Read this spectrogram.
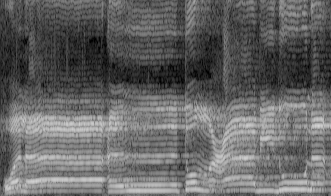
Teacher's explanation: انتم میں نون ساکن کے بعد تا آیا ہے تو اس کے لیے کیا ہوگا قاعدہ، یہاں پر نون ساکن کا اخفا ہوگا، یہاں پہ غنہ کریں گے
